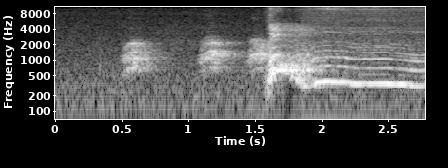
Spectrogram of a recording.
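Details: Small dog at a Long Island dog boarding home, which likes to howl: three short yips or barks, then a sustained, gradually falling howl with a clear tonal pitch that lasts about a second.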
